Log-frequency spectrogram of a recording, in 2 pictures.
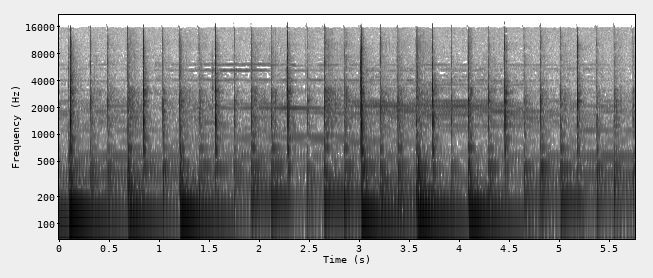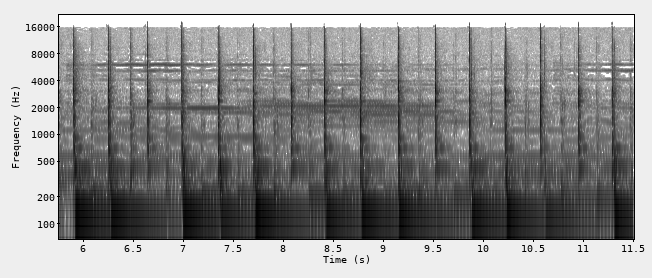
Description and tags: A short jati (phrase) played on the Mridangam, a percussion instrument used in Carnatic Music of India. It is a part of a long Mridangam solo. The Mridangam is tuned to C#.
